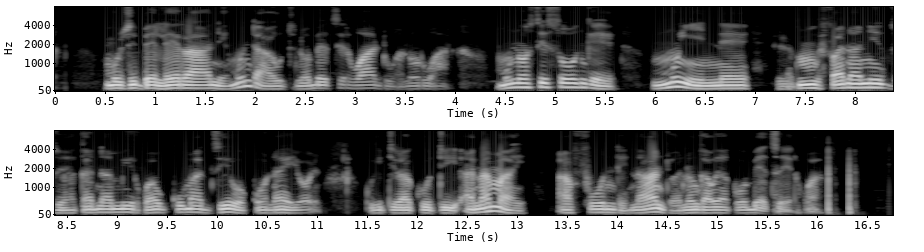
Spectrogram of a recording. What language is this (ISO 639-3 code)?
ndc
